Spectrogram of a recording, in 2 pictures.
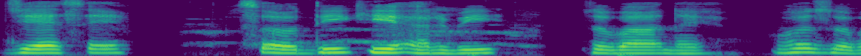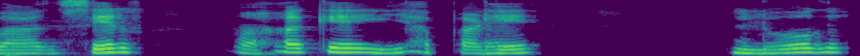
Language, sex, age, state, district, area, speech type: Urdu, female, 30-45, Uttar Pradesh, Lucknow, urban, spontaneous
